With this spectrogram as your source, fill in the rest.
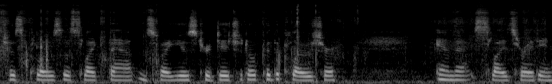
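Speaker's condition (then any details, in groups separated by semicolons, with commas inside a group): No condition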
